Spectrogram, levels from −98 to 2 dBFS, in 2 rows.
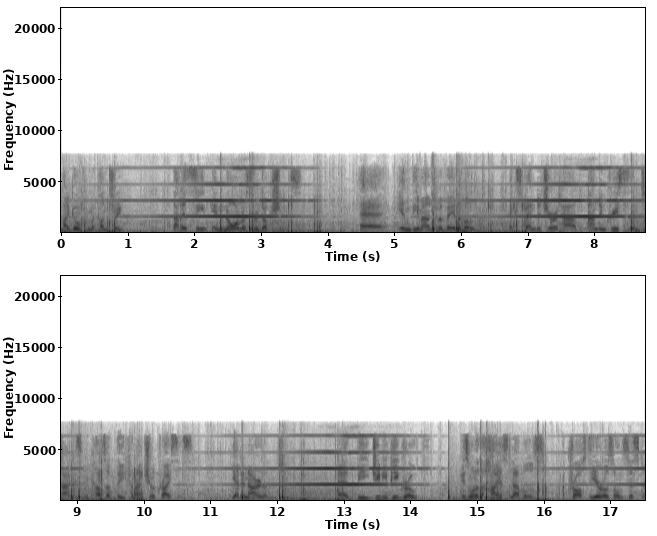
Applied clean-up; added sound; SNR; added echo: none; Bowed string instrument + Fireworks; -3 dB; none.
